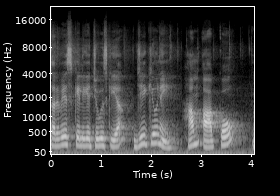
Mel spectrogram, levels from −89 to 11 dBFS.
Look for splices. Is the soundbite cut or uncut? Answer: cut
